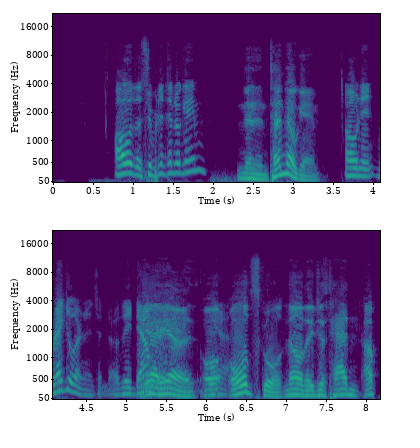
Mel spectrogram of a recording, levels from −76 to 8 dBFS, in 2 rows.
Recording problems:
distortion; slight; 9 dB below the speech
garbled, watery; slightly; nothing above 11.5 kHz

